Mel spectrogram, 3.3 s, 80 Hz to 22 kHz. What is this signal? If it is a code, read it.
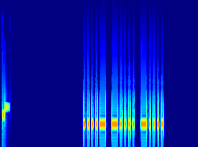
Morse code, heard as a keyed tone, about 34 wpm, 700 Hz. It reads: 466
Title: All Cut Numbers - 3-Digit 35wpm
